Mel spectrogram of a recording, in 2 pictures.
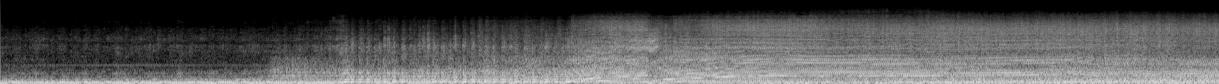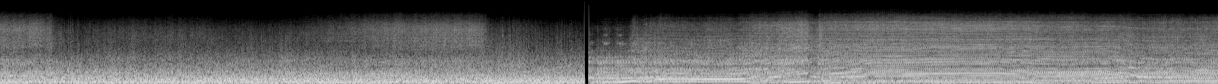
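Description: The Frostbite drag car launches at a Hellcat drag-racing event in Orlando, screaming loud and close as its tires spin. The engine note sweeps up through the gears, drops, and climbs again as the car pulls away, over steady crowd and track noise.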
